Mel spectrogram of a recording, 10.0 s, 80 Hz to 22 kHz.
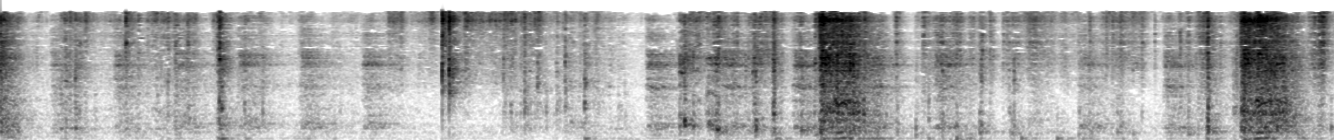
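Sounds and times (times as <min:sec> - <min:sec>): kitchen appliance motor: 0:05.3 - 0:07.0, 0:09.0 - 0:10.0.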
